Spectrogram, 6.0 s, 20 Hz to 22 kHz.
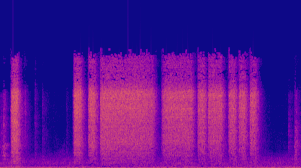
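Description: Compressed-air paint spray gun spraying the Chevy 327 engine, hissing in trigger pulls: a short blip at the start, one long pass of about a second and a half, then a string of shorter passes.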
